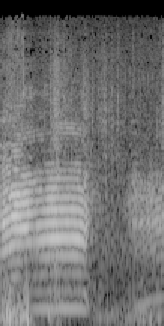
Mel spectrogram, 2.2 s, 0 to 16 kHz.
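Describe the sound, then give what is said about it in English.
Beefalo, a beef and buffalo cross, lowing on a 650-acre ranch in south central Missouri where females graze with calves: one long, loud, steady moo, then a softer second call that rises in pitch. “About 25 female beefalo, most with a calf nearby, are grazing on the 650-acre A&K Ranch in south central Missouri. They look a lot like regular cows, but their hair is a little longer and they look a touch bigger in the shoulders.”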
